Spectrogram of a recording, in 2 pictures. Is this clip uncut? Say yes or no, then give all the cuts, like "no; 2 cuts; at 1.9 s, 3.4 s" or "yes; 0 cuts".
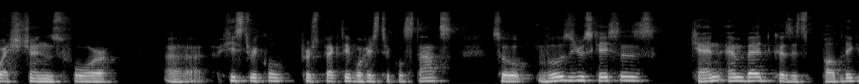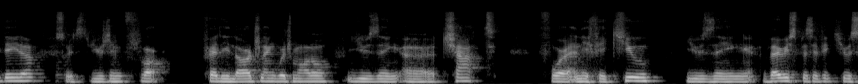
no; 3 cuts; at 9.1 s, 12.0 s, 16.2 s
